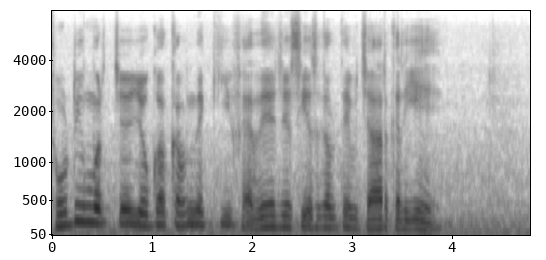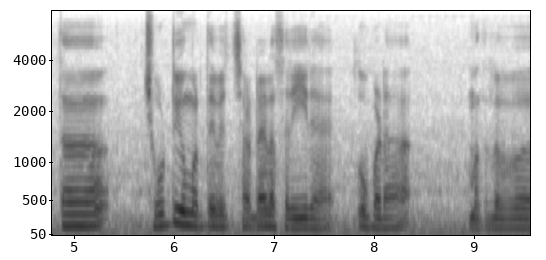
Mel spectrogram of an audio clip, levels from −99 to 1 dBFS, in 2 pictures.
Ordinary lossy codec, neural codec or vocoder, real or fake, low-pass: none; none; real; none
